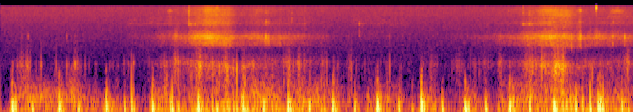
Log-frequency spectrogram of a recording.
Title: ASMR FAST HEARTBEAT LIGHT EXERCISE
